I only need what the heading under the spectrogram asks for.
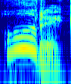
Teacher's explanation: she just had the perfect little German back of the tongue rolled R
